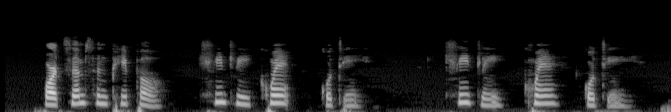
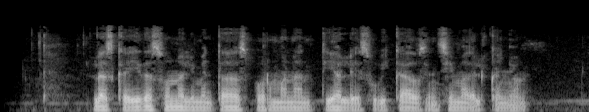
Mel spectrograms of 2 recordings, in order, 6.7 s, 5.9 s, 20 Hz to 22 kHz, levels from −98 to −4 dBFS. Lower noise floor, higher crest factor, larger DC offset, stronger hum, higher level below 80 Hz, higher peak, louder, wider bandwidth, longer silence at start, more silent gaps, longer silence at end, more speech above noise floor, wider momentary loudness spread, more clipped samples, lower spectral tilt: first, -78 dBFS vs -59 dBFS; first, 26 dB vs 20 dB; neither; neither; second, -52 dBFS vs -40 dBFS; about the same, -10 dBFS vs -10 dBFS; second, -35 LUFS vs -29 LUFS; second, 6.2 kHz vs 9.6 kHz; about the same, 0.35 s vs 0.45 s; neither; second, 0 s vs 0.65 s; first, 44 dB vs 31 dB; first, 18 LU vs 7 LU; neither; second, -4 dB/octave vs -6.5 dB/octave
